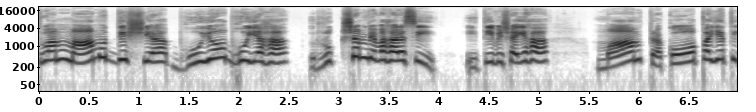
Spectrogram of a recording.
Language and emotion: Sanskrit, angry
